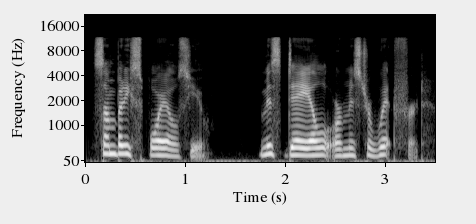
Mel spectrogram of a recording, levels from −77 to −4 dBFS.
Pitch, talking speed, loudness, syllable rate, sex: 195 Hz, 135 wpm, -16 LUFS, 4.2 syllables/s, female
